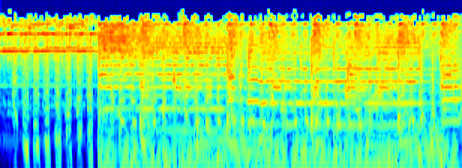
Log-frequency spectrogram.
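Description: A radio morning wake-up jingle styled as an alarm clock: about a second of rapid, evenly spaced ringing pulses, then a loud, full musical passage with sustained tones.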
